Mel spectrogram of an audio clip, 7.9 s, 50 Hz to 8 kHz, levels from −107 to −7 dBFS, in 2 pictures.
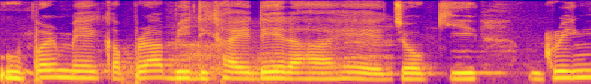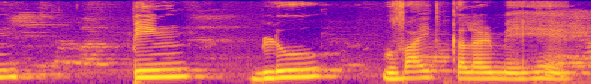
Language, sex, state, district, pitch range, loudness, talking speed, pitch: Hindi, female, Arunachal Pradesh, Longding, 175-210 Hz, -14 LUFS, 130 wpm, 185 Hz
